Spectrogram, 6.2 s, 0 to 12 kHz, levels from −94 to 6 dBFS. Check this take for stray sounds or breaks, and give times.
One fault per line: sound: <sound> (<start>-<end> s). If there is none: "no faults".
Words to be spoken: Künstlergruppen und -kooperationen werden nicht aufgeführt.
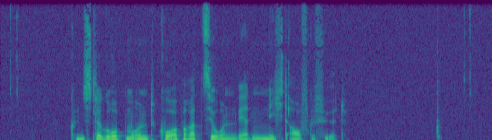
sound: laugh (5.4-5.5 s)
